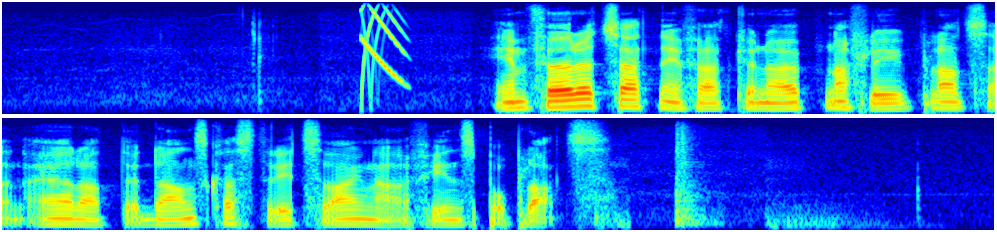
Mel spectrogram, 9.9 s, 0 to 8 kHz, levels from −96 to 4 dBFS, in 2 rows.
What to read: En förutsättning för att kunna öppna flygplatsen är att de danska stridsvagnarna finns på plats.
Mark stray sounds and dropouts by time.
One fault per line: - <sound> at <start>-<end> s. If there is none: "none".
- chirp at 1.8-2.1 s
- thud at 8.3-8.6 s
